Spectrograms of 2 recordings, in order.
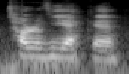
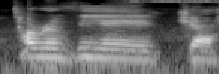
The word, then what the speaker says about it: Torrevieja: They're in the Torrevieja region, but if you listen to our English-speaking sat-nav, it's Torrevieja. Yeah. So it's just as well we know how to pronounce them.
